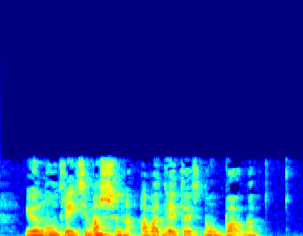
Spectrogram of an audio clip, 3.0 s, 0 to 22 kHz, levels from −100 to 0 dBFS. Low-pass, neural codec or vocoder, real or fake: 7.2 kHz; vocoder, 24 kHz, 100 mel bands, Vocos; fake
